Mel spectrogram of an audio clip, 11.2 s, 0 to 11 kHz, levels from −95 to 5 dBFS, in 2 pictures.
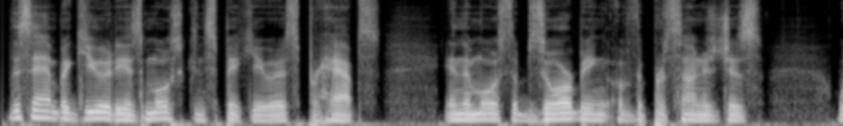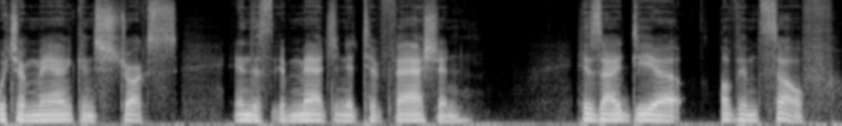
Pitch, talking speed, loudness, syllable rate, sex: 105 Hz, 130 wpm, -18 LUFS, 5.0 syllables/s, male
